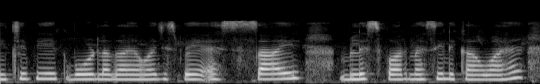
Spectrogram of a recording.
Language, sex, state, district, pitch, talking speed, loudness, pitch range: Hindi, female, Uttar Pradesh, Lalitpur, 235 Hz, 165 wpm, -17 LUFS, 230-250 Hz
